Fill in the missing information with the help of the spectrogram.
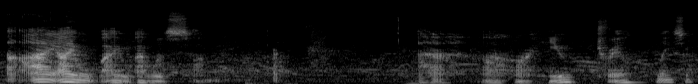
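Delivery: stunned, halting stammer; hesitant, disbelieving stutter; taken aback. Acted. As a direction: lose your words, then ask softly and slowly. Startled visitor stammers at the AI.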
